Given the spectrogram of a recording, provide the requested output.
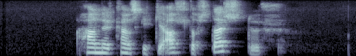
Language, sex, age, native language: Icelandic, female, 50-59, Icelandic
